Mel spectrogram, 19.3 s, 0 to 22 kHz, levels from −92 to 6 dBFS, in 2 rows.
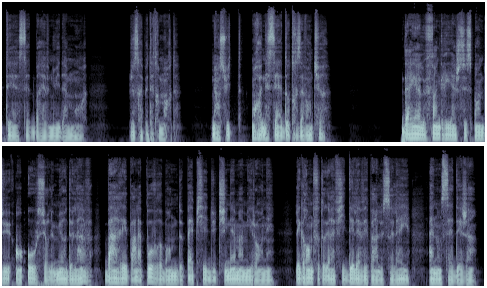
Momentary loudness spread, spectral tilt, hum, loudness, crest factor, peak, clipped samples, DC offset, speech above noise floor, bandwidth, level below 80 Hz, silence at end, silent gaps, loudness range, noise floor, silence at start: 9 LU; -5 dB/octave; none; -21 LUFS; 18 dB; -2 dBFS; under 0.1%; under 0.1%; 67 dB; 18 kHz; -32 dBFS; 0.15 s; 7.84-7.88 s; 6 LU; -88 dBFS; 0.1 s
